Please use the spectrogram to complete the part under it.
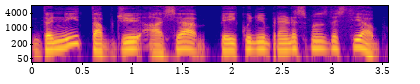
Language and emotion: Kashmiri, neutral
